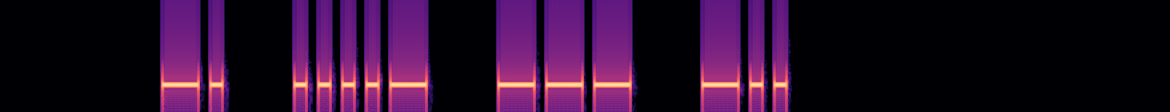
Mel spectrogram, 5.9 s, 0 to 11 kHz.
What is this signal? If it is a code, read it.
Morse code, heard as a keyed tone, about 20 wpm, spaced as for 15 wpm, 700 Hz. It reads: N4OD
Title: 088 Lesson 15g - Number 5 - Call Signs 20wpm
